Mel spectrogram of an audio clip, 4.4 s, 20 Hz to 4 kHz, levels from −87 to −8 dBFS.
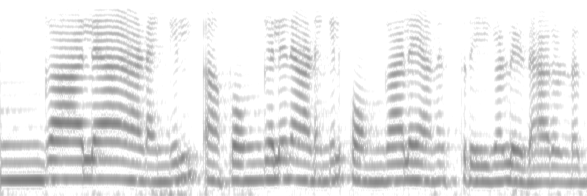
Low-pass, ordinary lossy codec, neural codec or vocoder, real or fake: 3.6 kHz; none; none; real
